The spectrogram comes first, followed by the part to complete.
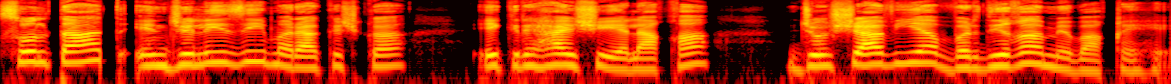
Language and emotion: Urdu, neutral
